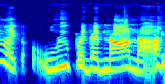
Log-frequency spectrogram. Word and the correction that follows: Nyong'o: No, I always get too self-conscious when I can't pronounce her name, then I just slew it further. – Lupita Nyong'o.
